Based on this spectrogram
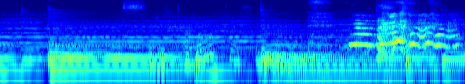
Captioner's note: laughs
